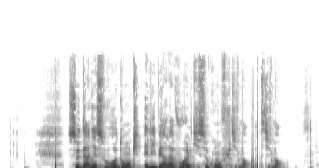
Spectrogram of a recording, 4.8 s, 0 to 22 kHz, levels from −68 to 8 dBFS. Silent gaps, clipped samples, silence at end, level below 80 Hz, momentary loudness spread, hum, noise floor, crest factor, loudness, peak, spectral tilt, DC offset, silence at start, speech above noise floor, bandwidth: none; under 0.1%; 0.1 s; -48 dBFS; 12 LU; none; -51 dBFS; 16 dB; -19 LUFS; -2 dBFS; -5 dB/octave; under 0.1%; 0.6 s; 33 dB; 15.5 kHz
